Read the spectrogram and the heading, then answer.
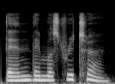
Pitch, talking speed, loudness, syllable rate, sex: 190 Hz, 205 wpm, -14 LUFS, 5.0 syllables/s, female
